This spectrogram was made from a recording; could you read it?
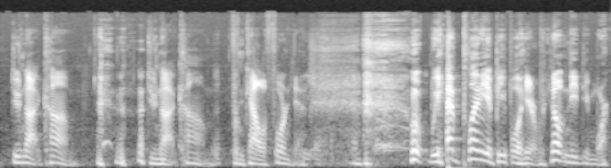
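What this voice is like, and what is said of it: Imitates another person's voice. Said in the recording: “my best impression of Vice President Harris.”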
